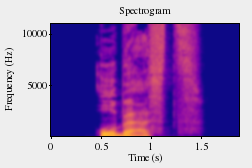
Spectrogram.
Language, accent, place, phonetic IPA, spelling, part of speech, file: German, Germany, Berlin, [ˈoːbɐst͡s], Obersts, noun, De-Obersts.ogg
- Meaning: genitive singular of Oberst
